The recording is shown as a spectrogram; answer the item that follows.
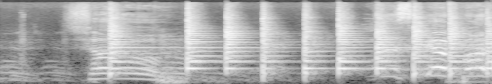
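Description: Percussion accompaniment of folk theatre: drum strokes together with a ringing metal percussion instrument, struck about four or five times a second. It starts about half a second in, after a brief pause.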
